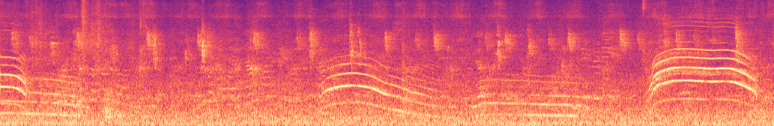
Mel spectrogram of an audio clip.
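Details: Domestic cats exchanging yowls ahead of a fight, long arching wails that swell and sag in pitch, several in sequence with brief pauses, ending in a loud, steady, high howl.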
